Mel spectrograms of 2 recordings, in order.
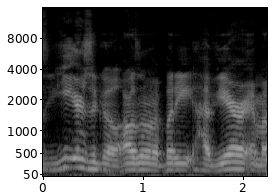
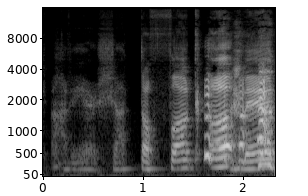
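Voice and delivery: loud, drawn-out mock rebuke; fed-up yell at a pestering drunk; exasperated telling-off; 3 semitones higher, 12 dB louder, slower than usual. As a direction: tell him off, half laughing. Acted telling-off of Javier.

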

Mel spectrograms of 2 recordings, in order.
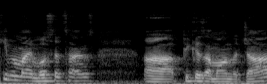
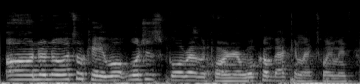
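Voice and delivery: sweet apologetic actress; 5 semitones higher than usual. Retold or imitated. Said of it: "she's like".

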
